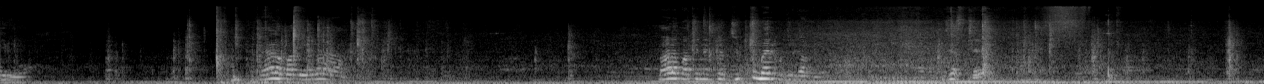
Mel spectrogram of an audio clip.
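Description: A plastic bag crinkles and rustles in a man's hands.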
